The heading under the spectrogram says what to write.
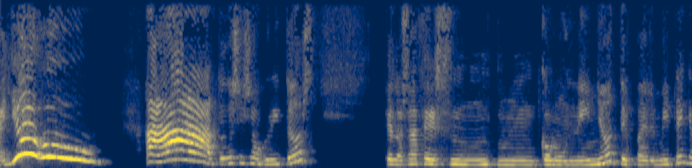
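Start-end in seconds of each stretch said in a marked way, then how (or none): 0.0-1.1 un yujú agudo y muy fuerte, con alegría infantil; grito alegre de niño. Shown as a demonstration. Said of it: "como un niño desde la alegría". 1.4-2.1 un ah agudo y fuerte, suelto y feliz; grito alegre de niño. Shown as a demonstration. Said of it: "como un niño desde la alegría".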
